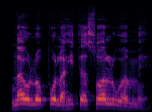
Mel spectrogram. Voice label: "religión", Mayo; Religón y creencias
